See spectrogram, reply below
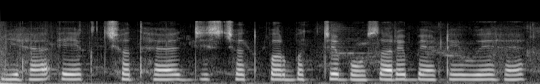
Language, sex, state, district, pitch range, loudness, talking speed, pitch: Hindi, female, Uttar Pradesh, Saharanpur, 225-235 Hz, -16 LUFS, 155 wpm, 230 Hz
